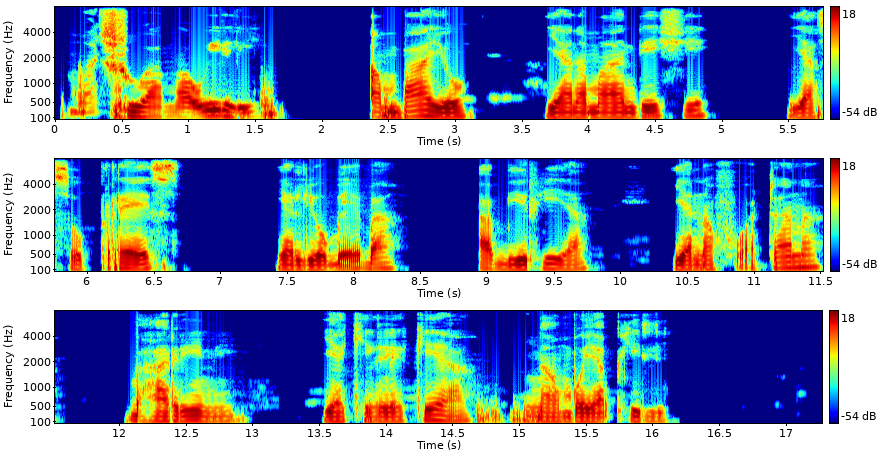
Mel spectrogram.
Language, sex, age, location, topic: Swahili, male, 18-24, Mombasa, government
